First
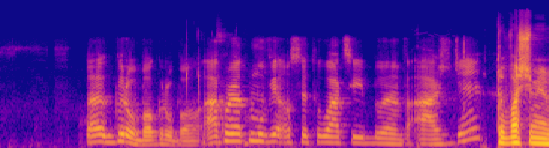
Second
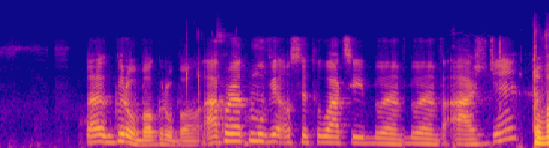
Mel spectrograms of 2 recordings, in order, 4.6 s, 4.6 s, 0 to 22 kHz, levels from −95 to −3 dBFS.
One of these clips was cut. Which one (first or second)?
second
